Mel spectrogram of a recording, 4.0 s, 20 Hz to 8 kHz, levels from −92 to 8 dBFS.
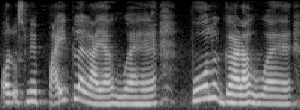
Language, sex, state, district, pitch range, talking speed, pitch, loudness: Hindi, female, Jharkhand, Garhwa, 200-265 Hz, 150 wpm, 225 Hz, -18 LUFS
